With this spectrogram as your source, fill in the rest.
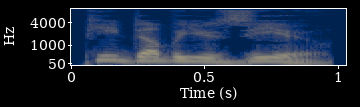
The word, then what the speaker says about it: pãozinho: producer of these nuts, and pauzinho, pronounced PWZU, Portuguese-style French buns, were brought in by the Portuguese.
